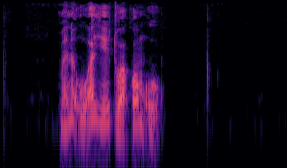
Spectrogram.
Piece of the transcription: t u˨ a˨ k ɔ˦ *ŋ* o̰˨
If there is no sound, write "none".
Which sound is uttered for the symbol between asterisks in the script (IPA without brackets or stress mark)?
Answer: m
